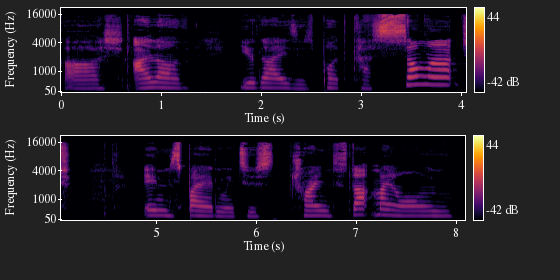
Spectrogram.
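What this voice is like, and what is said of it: British accent. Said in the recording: “I love your accent ... I love the accent ... Teenager therapy, but make it British ... So this accent, is British.”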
